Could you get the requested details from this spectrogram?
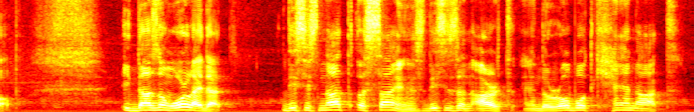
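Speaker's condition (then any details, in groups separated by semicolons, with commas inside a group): No condition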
